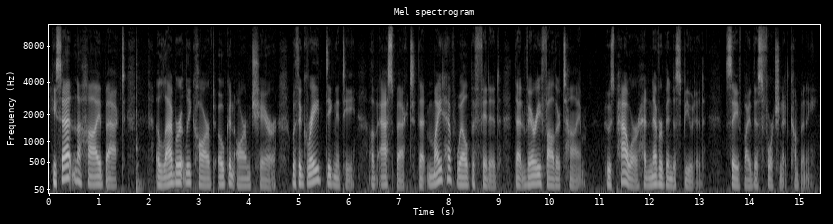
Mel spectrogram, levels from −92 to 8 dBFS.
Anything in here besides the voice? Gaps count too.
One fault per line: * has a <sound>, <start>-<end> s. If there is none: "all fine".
* has a tap, 1.7-1.9 s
